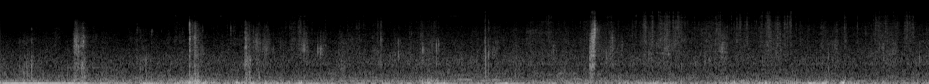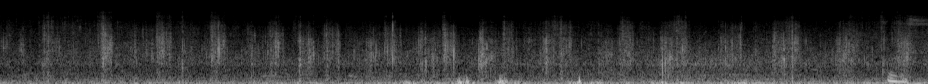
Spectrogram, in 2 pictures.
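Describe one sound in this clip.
Footsteps crunch and scuff on a gravel path close by.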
